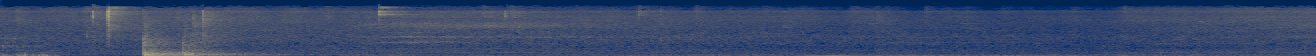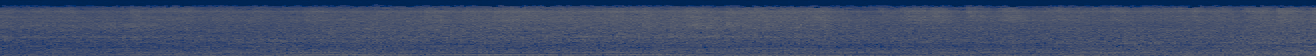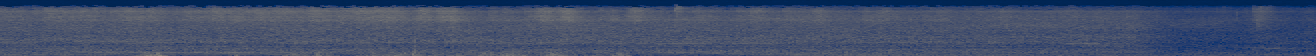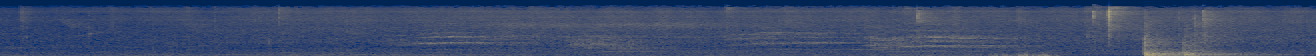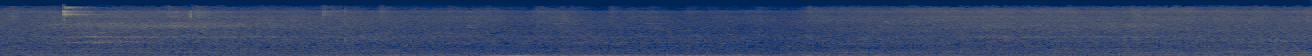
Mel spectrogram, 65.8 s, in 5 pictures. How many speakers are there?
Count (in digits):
0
